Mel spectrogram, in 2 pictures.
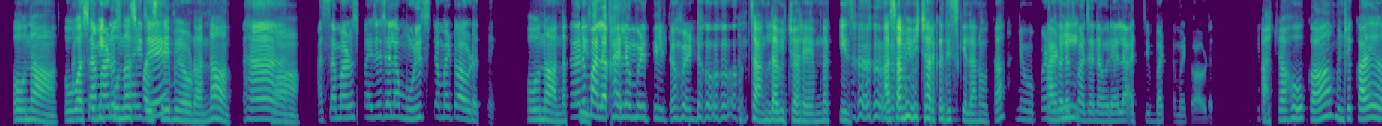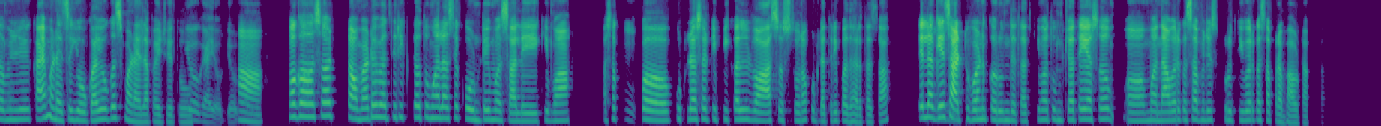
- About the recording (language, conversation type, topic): Marathi, podcast, घरच्या रेसिपींच्या गंधाचा आणि स्मृतींचा काय संबंध आहे?
- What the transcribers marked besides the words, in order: laughing while speaking: "मला खायला मिळतील टोमॅटो"; other background noise; laughing while speaking: "चांगला विचार आहे नक्कीच"; chuckle; laughing while speaking: "विचार कधीच केला नव्हता"; chuckle; in English: "टिपिकल"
